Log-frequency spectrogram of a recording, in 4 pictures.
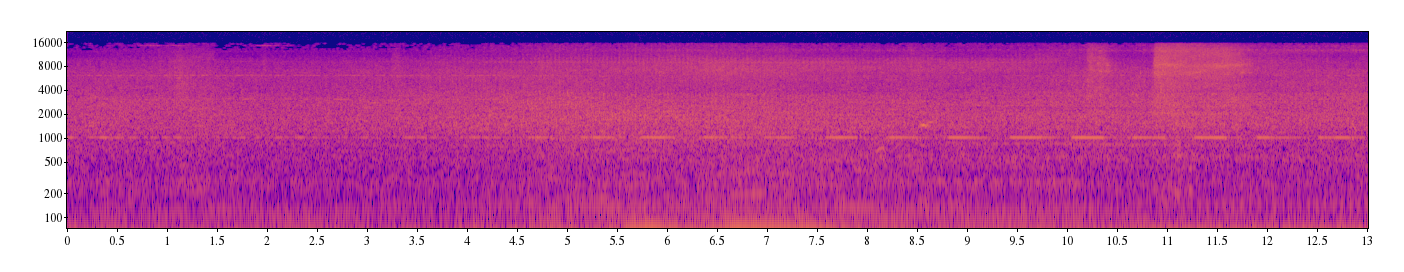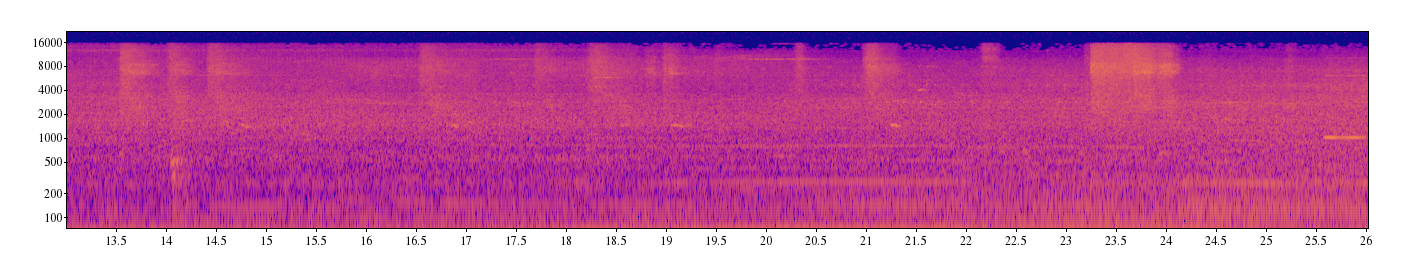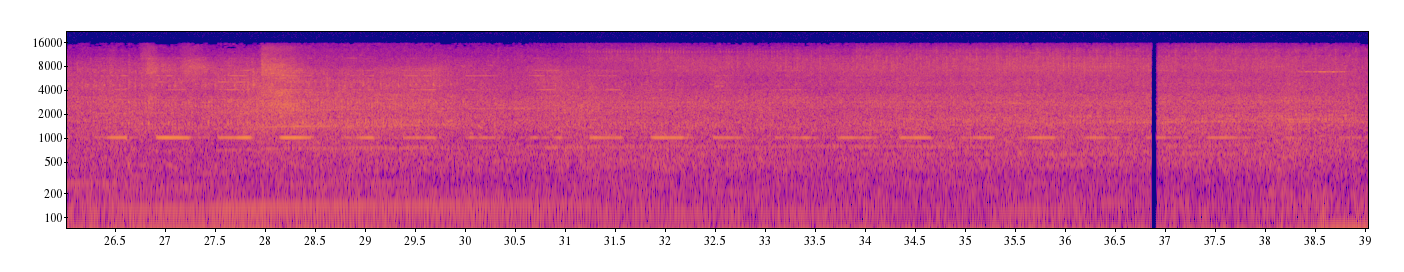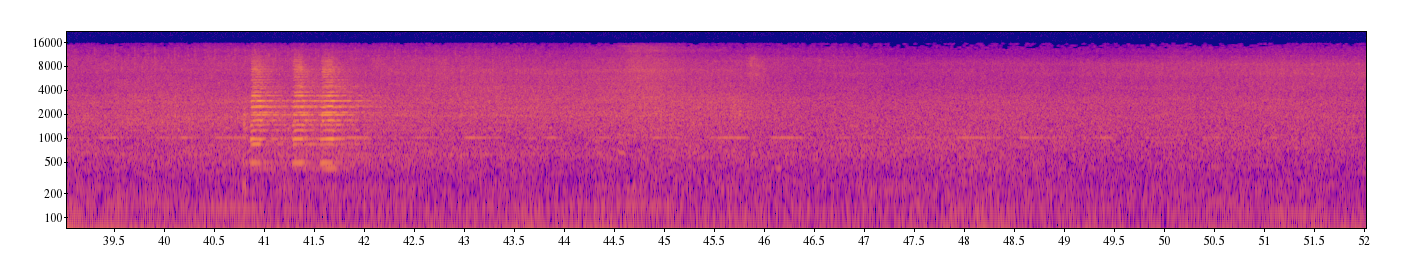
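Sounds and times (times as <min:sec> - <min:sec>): bus and lorry engines rumbling: 0:00.0 - 0:52.0.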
